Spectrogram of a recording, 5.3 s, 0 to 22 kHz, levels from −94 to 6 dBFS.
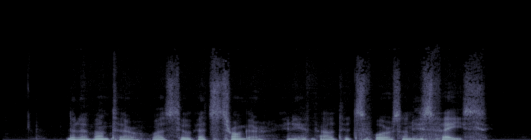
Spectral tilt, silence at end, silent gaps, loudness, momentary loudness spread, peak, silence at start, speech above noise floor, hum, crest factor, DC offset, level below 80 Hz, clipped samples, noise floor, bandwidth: -6 dB/octave; 0.45 s; none; -41 LUFS; 10 LU; -24 dBFS; 0.65 s; 31 dB; none; 18 dB; under 0.1%; -64 dBFS; under 0.1%; -71 dBFS; 13 kHz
